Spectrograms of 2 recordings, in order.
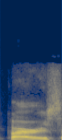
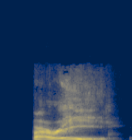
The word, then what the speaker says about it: Paris: Paris. – Paris. – No, Paris. You got to roll that tongue, buddy.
